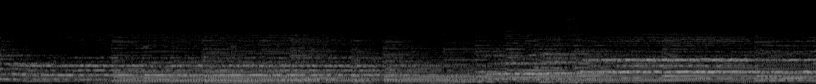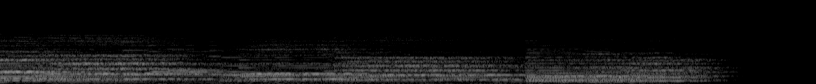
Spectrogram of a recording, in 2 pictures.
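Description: Choir singing slow, sustained chords, fading out near the end.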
